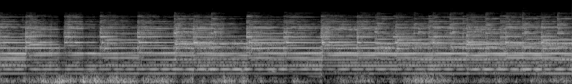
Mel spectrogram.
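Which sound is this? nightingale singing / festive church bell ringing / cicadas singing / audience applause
festive church bell ringing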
